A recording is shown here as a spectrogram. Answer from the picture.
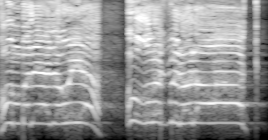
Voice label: inform incoming grenade, english battlechatter

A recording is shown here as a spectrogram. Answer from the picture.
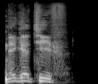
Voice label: Speech Quick Commands No Way, FR; World Of Warships

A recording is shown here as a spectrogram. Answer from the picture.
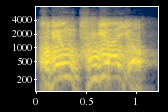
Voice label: voice message art charged, korean, crew tanks

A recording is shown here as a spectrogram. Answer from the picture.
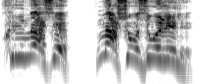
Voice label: friendly down; Escape from Tarkov; scav5

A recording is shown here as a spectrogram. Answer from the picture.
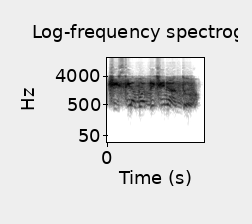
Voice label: near waypoint mood low, speech it; War Thunder

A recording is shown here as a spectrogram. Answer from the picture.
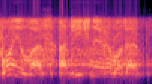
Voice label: dialogs russian; War Thunder

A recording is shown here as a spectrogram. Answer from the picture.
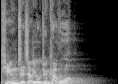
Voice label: Speech Friendly Fire Hit Alert, ZH CN

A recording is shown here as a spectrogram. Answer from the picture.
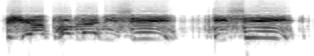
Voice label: aircraft damaged mood med, speech fr; War Thunder

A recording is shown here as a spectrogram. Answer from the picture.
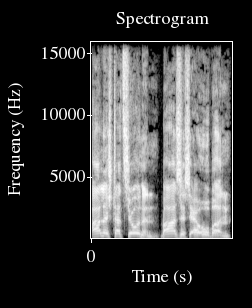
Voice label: Speech Quick Commands Enemy Base, DE; World Of Warships

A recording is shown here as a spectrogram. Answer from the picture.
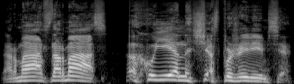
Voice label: mutter; Escape from Tarkov

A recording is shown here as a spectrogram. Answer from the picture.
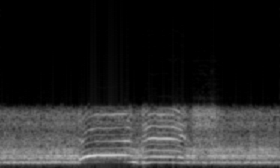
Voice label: eng enemy detected mood med, speech eng; War Thunder

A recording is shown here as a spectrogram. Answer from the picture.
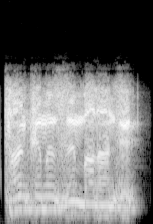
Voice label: voice message player tank hit, crew tanks turkish

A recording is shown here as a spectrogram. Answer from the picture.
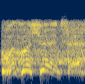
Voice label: dialogs russian; War Thunder

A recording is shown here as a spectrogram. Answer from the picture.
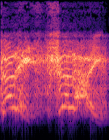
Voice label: attack position mood med, speech pol; War Thunder

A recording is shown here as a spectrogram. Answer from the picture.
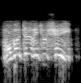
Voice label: damaged engine mood low, speech fr; War Thunder

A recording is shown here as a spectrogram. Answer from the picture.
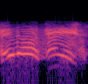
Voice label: trick, mood med, speech tur; War Thunder

